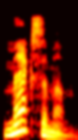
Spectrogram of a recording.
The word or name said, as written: maximum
